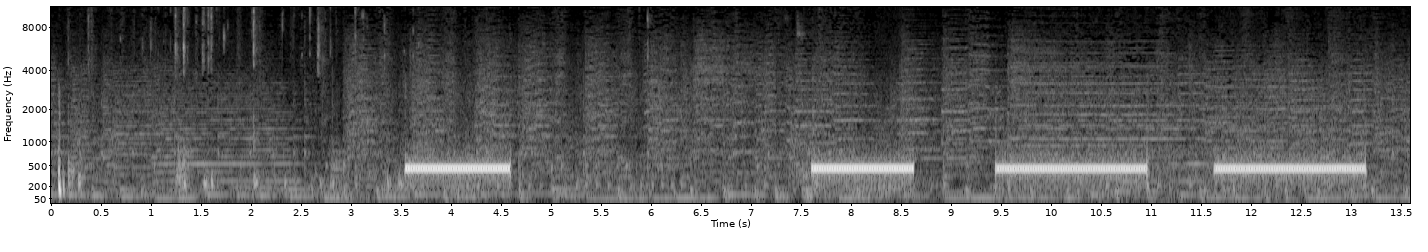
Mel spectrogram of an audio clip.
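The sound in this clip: A telephone line rings unanswered while the caller is on hold: four long, steady ringback tones separated by gaps of uneven length over faint background noise.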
